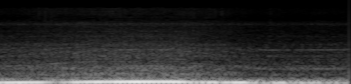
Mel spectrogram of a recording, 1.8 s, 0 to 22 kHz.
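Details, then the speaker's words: 2007 Honda Civic after work on cylinder 2 misfire (P0302): deep even rev rising and falling smoothly, no misfire; starting and running smoother. "it's starting smoother and it seems to be doing smoother"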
